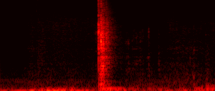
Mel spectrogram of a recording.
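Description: A hard plastic case taps down on a wooden tabletop.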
